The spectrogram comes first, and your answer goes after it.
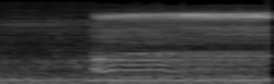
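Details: In the Canadian Arctic, a beluga gives a contact call, used when isolated from the group and linking mothers and calves: a sudden nasal, harmonic tone over a steady low hum, with a thin high whine, and a reply follows.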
